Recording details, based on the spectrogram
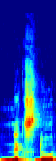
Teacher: यहाँ पे नेक्स्ट डोर एक वर्ड है, तो नेक्स्ट डोर जब हम कनेक्टेड स्पीच में बोलेंगे लगातारता में बोलेंगे तो नेक्स्ट डोर जो है वो नेक्स्ट डोर बन जाएगा। जो ट साउंड था नेक्स्ट में वो साउंड एलिसन उसका हो गया, वो गायब हो गया।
